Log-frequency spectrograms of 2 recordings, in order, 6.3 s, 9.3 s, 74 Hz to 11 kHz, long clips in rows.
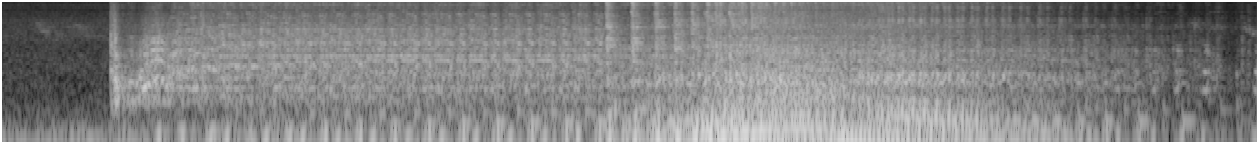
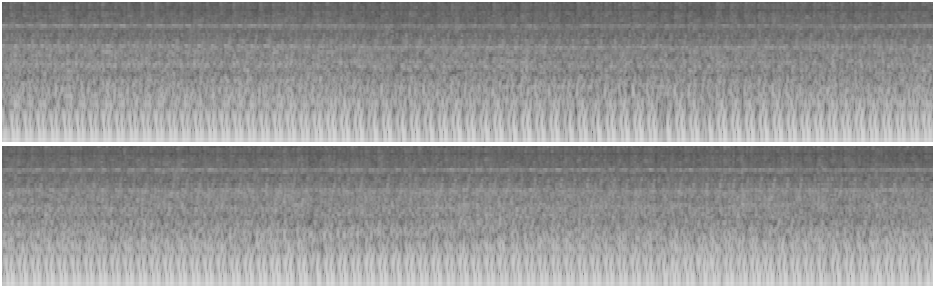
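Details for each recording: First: Husqvarna YTH20F42T lawn tractor repowered with a Briggs 21HP V-twin, first start after unknown storage: starter grinds, engine catches briefly, swells then sags away instead of idling. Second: Husqvarna YTH20F42T tractor with a Briggs 21HP V-twin, after freeing the stuck fuel solenoid, taken off choke: a steady, even low beat holding speed with no misses or surging. It runs smoothly.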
